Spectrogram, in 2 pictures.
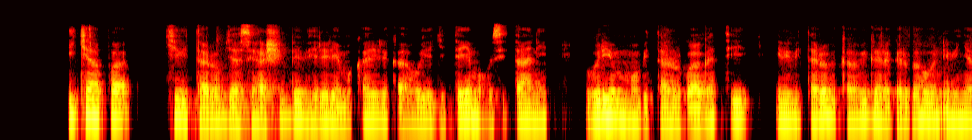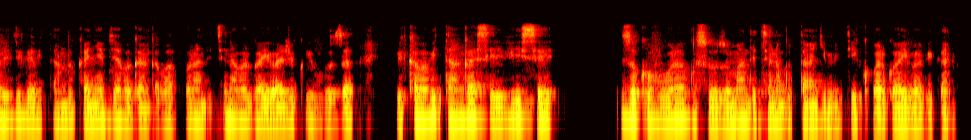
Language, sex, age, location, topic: Kinyarwanda, male, 18-24, Huye, health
